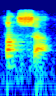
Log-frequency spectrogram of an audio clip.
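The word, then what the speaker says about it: Wasser: because water is or if we've seen German Vasa they pronounce the W line V so even if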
